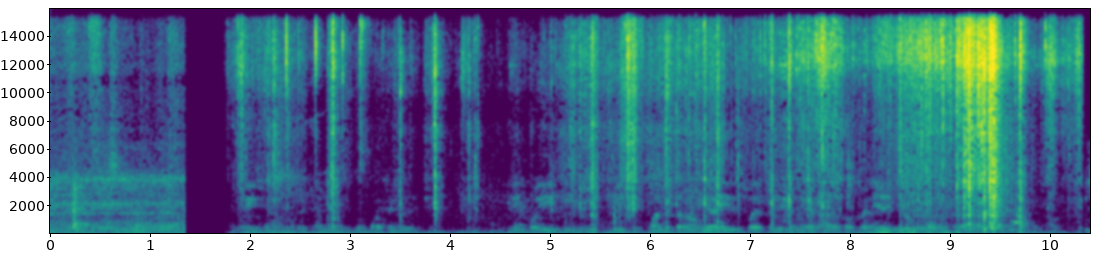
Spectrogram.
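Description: Plastic wrap crinkling and rustling as it is wound around a package by hand, with low voices talking underneath. A louder crackle comes near the end.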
